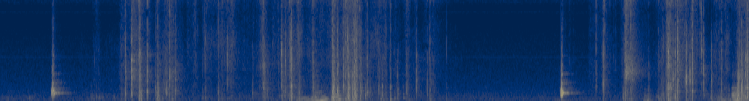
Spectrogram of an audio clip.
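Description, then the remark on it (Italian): A banknote is crinkled and rustled at a certain distance from a phone running an app, in irregular bursts of dry, papery crackling, loud and bright, opened and closed by two sharp clicks, with quiet gaps between flurries. “Beh, sentite questo suono, quindi prendiamo una valuta, questa qua, ecco, la mettiamo ad una certa distanza del telefono.”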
